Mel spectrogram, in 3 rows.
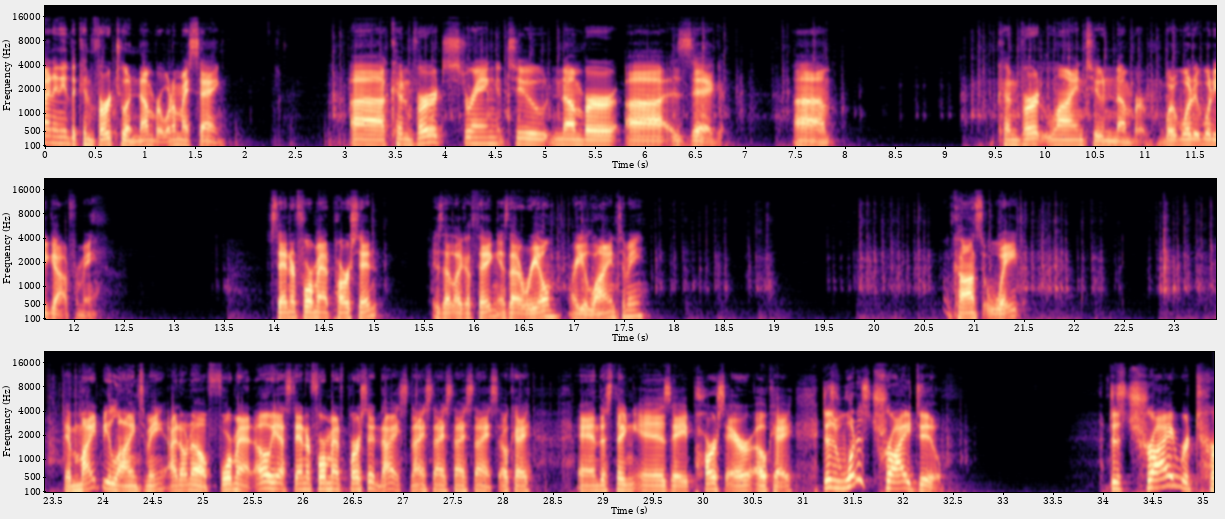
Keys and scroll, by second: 0.0-0.2 typing, 0.6 alt++, 3.0 ctrl+t, 3.0-24.1 typing, 16.4 Tab, 16.7 ctrl+c, 26.2-29.0 typing, 26.2 alt+{, 26.9 ctrl+c, 27.0 ctrl+:, 27.2 Return.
